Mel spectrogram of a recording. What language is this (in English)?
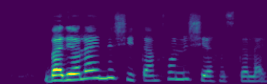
Pashto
